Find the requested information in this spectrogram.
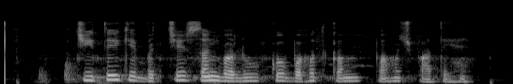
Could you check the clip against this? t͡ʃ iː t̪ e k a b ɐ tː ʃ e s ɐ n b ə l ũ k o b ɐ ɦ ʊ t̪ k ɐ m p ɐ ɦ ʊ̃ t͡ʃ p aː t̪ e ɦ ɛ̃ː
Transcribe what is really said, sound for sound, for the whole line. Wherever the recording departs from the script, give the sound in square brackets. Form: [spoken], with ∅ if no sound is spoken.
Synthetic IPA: t͡ʃ iː t̪ e k [e] b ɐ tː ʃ e s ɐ n b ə l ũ k o b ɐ ɦ ʊ t̪ k ɐ m p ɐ ɦ ʊ̃ t͡ʃ p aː t̪ e ɦ ɛ̃ː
